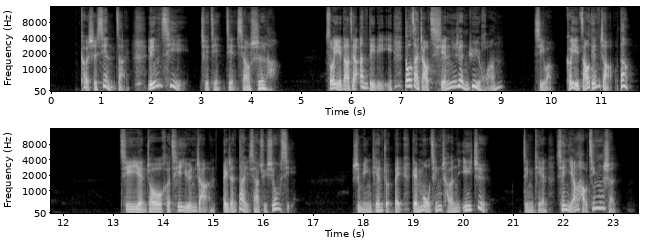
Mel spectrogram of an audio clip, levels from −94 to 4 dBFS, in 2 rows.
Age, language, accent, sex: 20-39, Chinese, native, male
